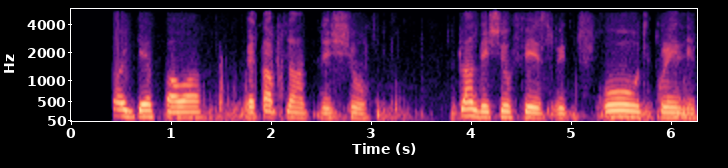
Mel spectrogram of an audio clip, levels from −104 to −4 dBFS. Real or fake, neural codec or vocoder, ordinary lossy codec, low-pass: real; none; none; 5.4 kHz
